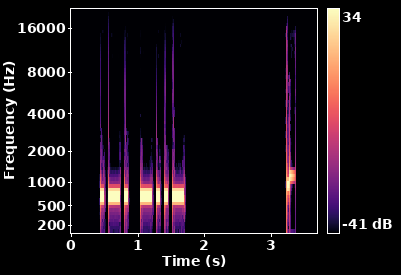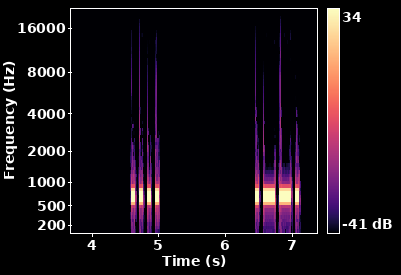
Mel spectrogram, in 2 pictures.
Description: Morse code, heard as a keyed tone, about 20 wpm, spaced as for 9 wpm, 700 Hz. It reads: RX HP
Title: Top 90 QSO Elements - 8x Character Spacing - 20wpm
